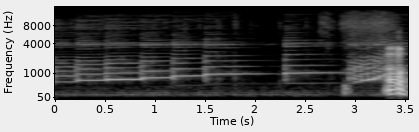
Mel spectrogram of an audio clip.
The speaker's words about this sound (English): So that's how people remembered me when I was selling cars. They couldn't remember who I was. Now they know I had this piano tie that played Happy Birthday for their daughter.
